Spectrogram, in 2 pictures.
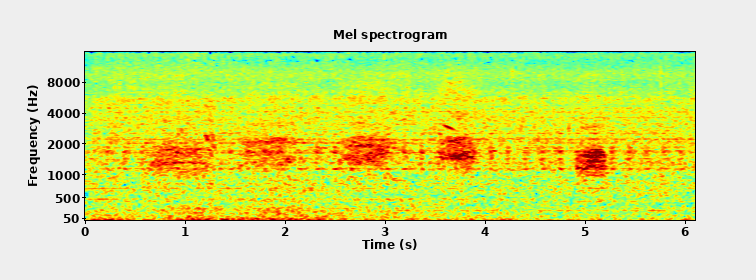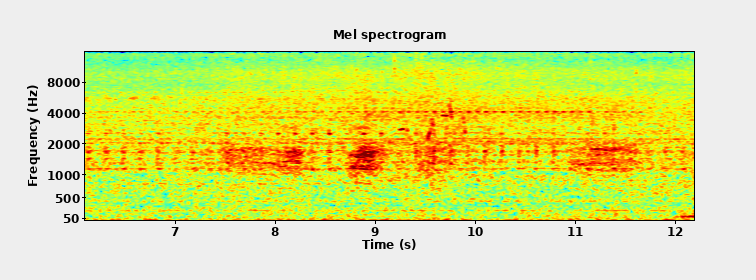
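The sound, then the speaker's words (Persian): A car engine runs as the car is driven into a garden: a steady, low, continuous rumble that stays even in level throughout, with a few brief, higher bursts rising above it. “صدرا سمت ماشین میره و ماشینش رو توی باغ میاره.”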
